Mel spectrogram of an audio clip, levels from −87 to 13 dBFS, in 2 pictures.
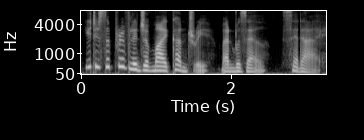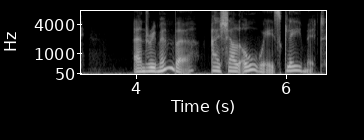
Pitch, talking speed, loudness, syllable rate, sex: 205 Hz, 155 wpm, -19 LUFS, 5.2 syllables/s, female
